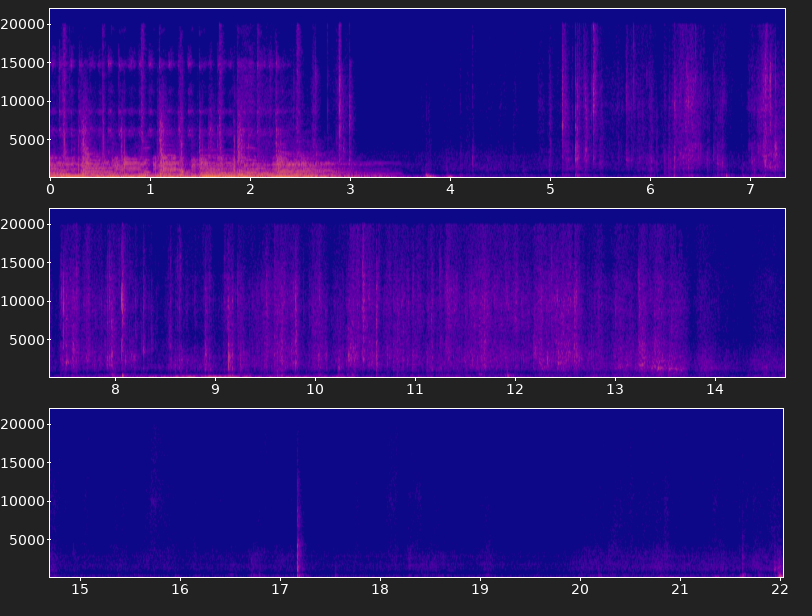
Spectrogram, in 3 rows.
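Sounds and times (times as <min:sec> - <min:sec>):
wrapping material crinkling: 0:04.2 - 0:17.0.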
